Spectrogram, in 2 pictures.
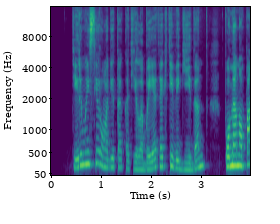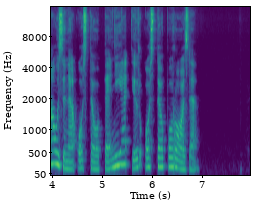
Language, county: Lithuanian, Alytus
